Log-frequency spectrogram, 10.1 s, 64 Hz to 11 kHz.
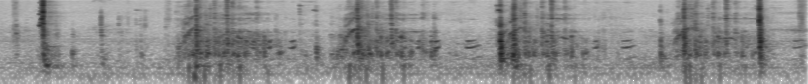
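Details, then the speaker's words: Fairly new Craftsman mower, 7.0 engine with auto choke, air filter missing: four or five pull-cord rips, each a fading rasping whir with no firing; fired on carb cleaner, traced to water-contaminated fuel and varnished carburetor. No-start. "I agree. She won't start. Let's get it up on the bench and check it out."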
